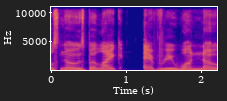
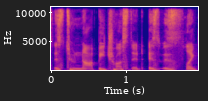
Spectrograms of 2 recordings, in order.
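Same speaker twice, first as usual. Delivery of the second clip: ordinary delivery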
